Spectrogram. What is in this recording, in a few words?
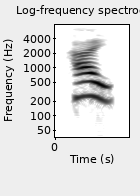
"Hai" Yes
